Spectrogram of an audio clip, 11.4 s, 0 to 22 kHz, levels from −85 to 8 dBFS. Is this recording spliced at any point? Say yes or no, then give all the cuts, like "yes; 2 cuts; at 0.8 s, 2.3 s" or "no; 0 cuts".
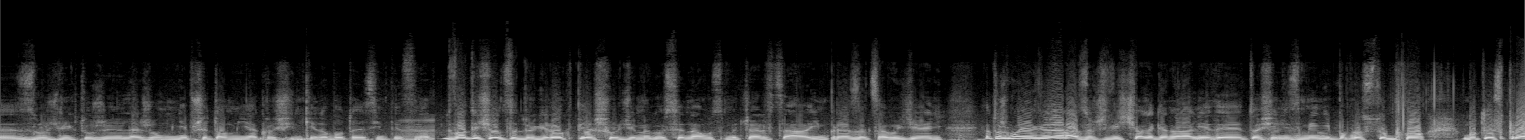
yes; 1 cut; at 3.3 s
